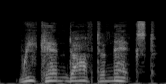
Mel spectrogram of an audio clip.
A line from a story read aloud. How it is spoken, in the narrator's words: whispered Hermione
